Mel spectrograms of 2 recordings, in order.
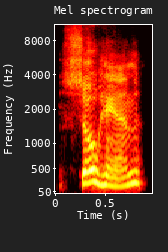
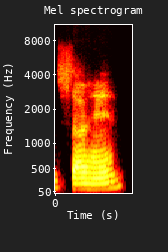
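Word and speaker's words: Sochan: Jeremy Sohan. C is silent, folks.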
